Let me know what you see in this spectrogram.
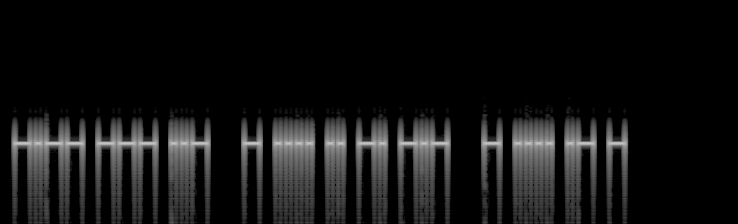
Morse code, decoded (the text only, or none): YOU THINK THAT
